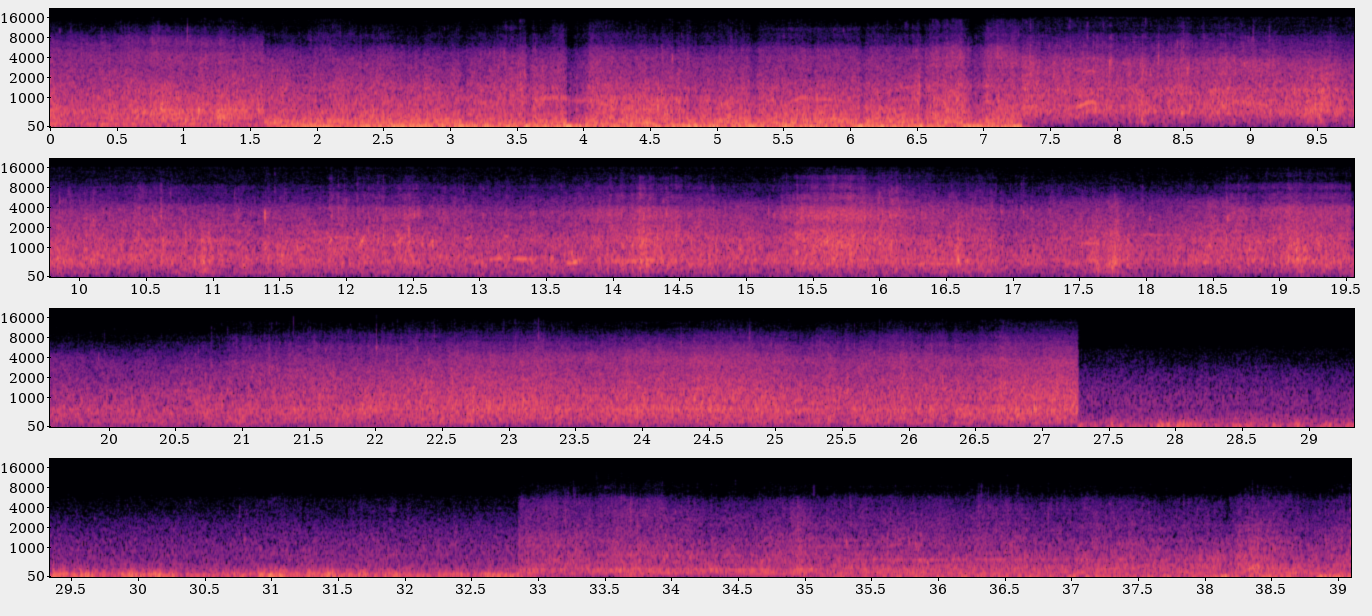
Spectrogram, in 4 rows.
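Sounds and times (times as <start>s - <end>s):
wind buffeting microphone: 0.0s - 7.4s, 19.6s - 39.0s
rushing surf and waves: 0.0s - 29.2s, 30.1s - 39.0s.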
